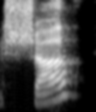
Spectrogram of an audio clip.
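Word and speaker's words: Shya: It was like Sha. The Y is silent.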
